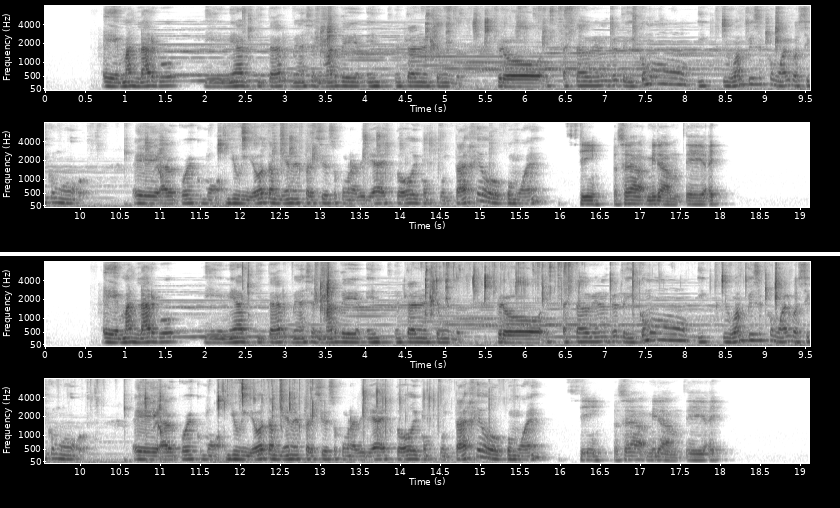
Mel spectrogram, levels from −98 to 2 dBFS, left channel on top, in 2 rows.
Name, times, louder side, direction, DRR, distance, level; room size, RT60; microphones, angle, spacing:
voice 1, 0.7-1.6 2.0-5.2 5.6-10.1 10.7-15.8, right 2 dB, 15° right, 0.4 m, -31 dB
sound 1, 0.9-10.4, equal, 85° left, 0.9 m, -44 dB
sound 2, 2.4-15.5, right 8 dB, 85° right, 0.5 m, -40 dB
voice 2, 16.2-17.9, left 6 dB, 65° left, 0.4 m, -33 dB
4.7 x 2.2 x 3.2 m
head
